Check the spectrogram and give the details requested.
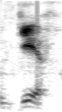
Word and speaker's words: GIF: And there you can see a beautiful little GIF, hard G, that explains how to get into Google Groups.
